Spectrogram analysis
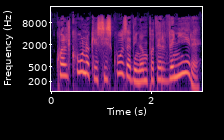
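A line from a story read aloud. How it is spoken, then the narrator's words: Exclaiming together. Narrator (Italian): Luisa e Virginia esclamando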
